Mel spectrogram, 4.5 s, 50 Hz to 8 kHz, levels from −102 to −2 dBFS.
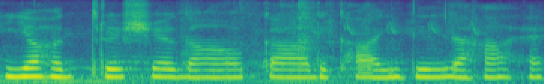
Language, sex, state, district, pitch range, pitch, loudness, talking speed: Hindi, female, Bihar, Kaimur, 225-235 Hz, 230 Hz, -18 LUFS, 105 wpm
